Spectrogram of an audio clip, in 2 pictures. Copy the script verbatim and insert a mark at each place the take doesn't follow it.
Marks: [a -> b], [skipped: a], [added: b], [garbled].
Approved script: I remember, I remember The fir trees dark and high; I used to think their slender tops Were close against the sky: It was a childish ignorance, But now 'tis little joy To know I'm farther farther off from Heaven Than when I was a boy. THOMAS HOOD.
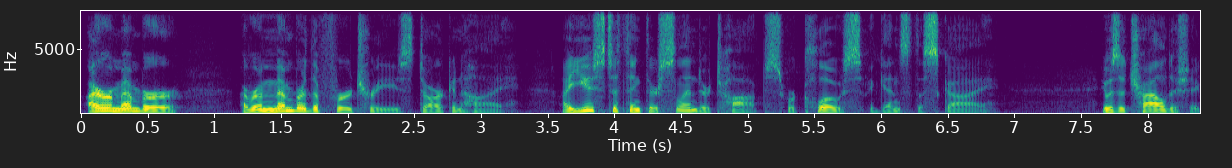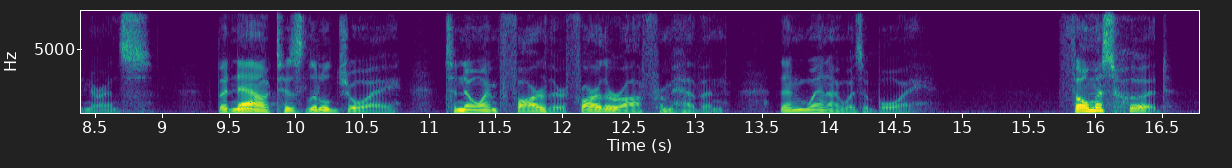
I remember, I remember The fir trees dark and high; I used to think their slender tops Were close against the sky: It was a childish ignorance, But now 'tis little joy To know I'm farther farther off from Heaven Than when I was a boy. THOMAS HOOD.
